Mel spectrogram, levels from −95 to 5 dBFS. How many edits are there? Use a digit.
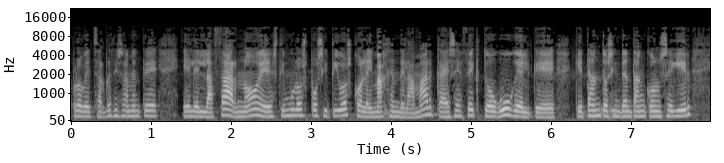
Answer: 0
